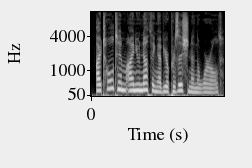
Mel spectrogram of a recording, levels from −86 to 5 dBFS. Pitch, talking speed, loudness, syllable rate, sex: 215 Hz, 270 wpm, -15 LUFS, 6.1 syllables/s, female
